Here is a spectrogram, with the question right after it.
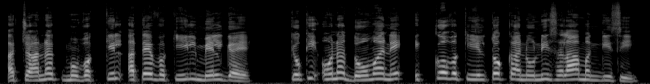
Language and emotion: Punjabi, disgusted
